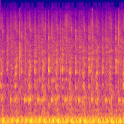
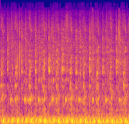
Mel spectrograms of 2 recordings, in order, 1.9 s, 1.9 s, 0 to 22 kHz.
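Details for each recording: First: Dodge Magnum SXT 3.5L V6 stroker with big Inertia cams and hand-ported heads and intake, on its first start. A deep, choppy, lopey idle from the big cams; the computer is thought to be still learning the cams and fuel trims likely need tuning. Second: Dodge Magnum SXT 3.5L V6 stroker, first start, Inertia cams, hand-ported heads and intake: choppy loping idle, steady uneven exhaust lope about eight pulses a second, attributed to a big aggressive cam.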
